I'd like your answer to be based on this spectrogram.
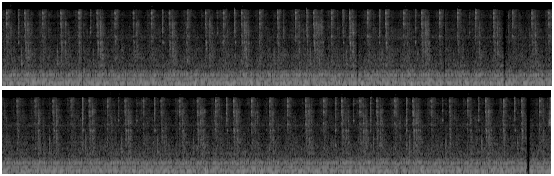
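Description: Sewing machine stitching fabric for a small bowl project, a steady fast mechanical hum and rapid needle ticking running continuously and evenly at close range with no talk.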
